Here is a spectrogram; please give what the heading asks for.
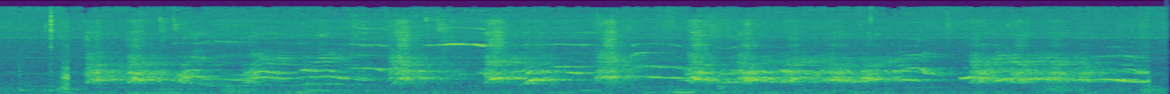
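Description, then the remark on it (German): Several sled huskies howl together in wavering, overlapping tones, broken by sharp barks throughout, as they set off with a sled. The chorus stays loud and steady for the whole stretch. “Ich mache mich mit den Huskies und dem Schlitten auf den Weg.”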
